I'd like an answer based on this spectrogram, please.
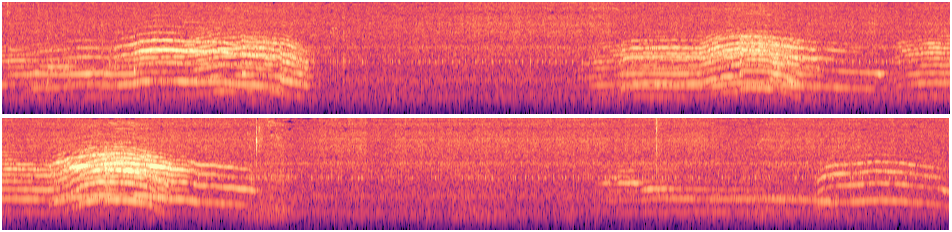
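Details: Fighting cats trade loud drawn-out caterwauls, three long wavering yowls rising and falling in pitch over the first eleven seconds, then softer moaning wails toward the end.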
